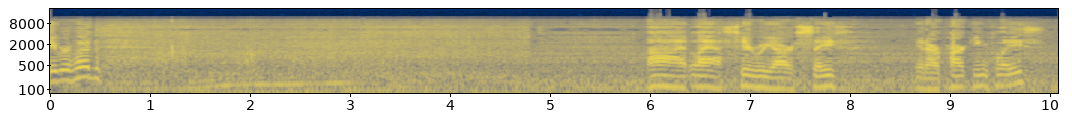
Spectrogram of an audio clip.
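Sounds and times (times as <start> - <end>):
low engine hum: 0.0 - 10.0
street traffic: 0.0 - 10.0.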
